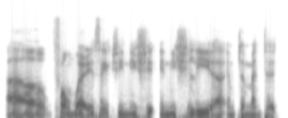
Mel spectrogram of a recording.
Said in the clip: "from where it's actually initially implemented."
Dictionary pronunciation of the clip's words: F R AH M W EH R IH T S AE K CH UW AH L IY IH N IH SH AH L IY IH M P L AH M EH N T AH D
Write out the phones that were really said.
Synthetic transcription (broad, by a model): F R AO M W EH R IH T S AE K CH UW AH N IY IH N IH SH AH L IY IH M P L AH M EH N T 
